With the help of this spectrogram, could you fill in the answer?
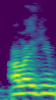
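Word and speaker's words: عَلَيْهِمْ: আলাইহিমকে অনেকে পড়ে আলাইহিম, আলাইহিম পড়া যাবে না। আইনের উচ্চারণ এই কণ্ঠনালীর যে মধ্যভাগ আছে সেখান থেকে উচ্চারণ করতে হবে আলাইহিম।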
